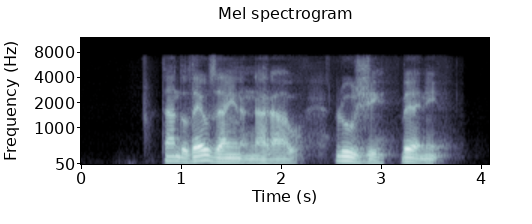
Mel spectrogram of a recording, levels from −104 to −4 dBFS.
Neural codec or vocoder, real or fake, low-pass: codec, 16 kHz, 0.8 kbps, ZipCodec; fake; 7.2 kHz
